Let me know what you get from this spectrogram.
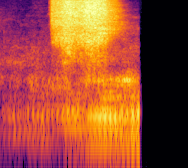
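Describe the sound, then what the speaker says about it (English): A single sustained dry shampoo aerosol spray onto hair hisses loudly for about a second, starting abruptly and cutting off cleanly, over a low background hum. "So once I spray my hair"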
